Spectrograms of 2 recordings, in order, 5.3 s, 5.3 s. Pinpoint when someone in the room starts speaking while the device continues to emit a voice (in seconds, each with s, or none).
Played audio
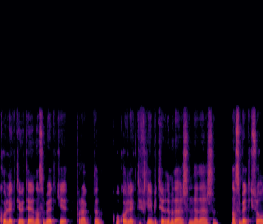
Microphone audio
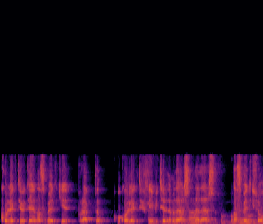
2.9 s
